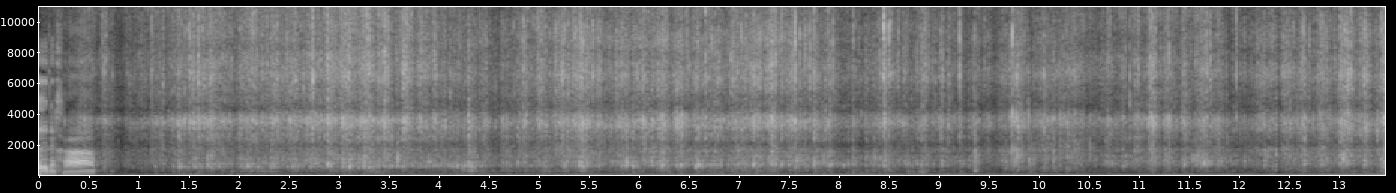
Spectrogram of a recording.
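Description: Small pebbles rattle and clatter as they pour into a pot.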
